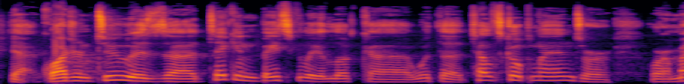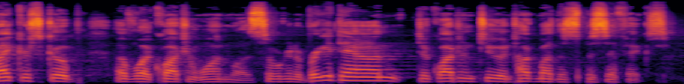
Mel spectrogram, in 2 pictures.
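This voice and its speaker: A man's voice: mid-range voice, animated, fast, hardly any pauses, mellow. A man co-hosting a casual podcast, talking enthusiastically and jokingly with lots of fillers. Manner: enthusiastic, jokey, many fillers. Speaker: podcast co-host.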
